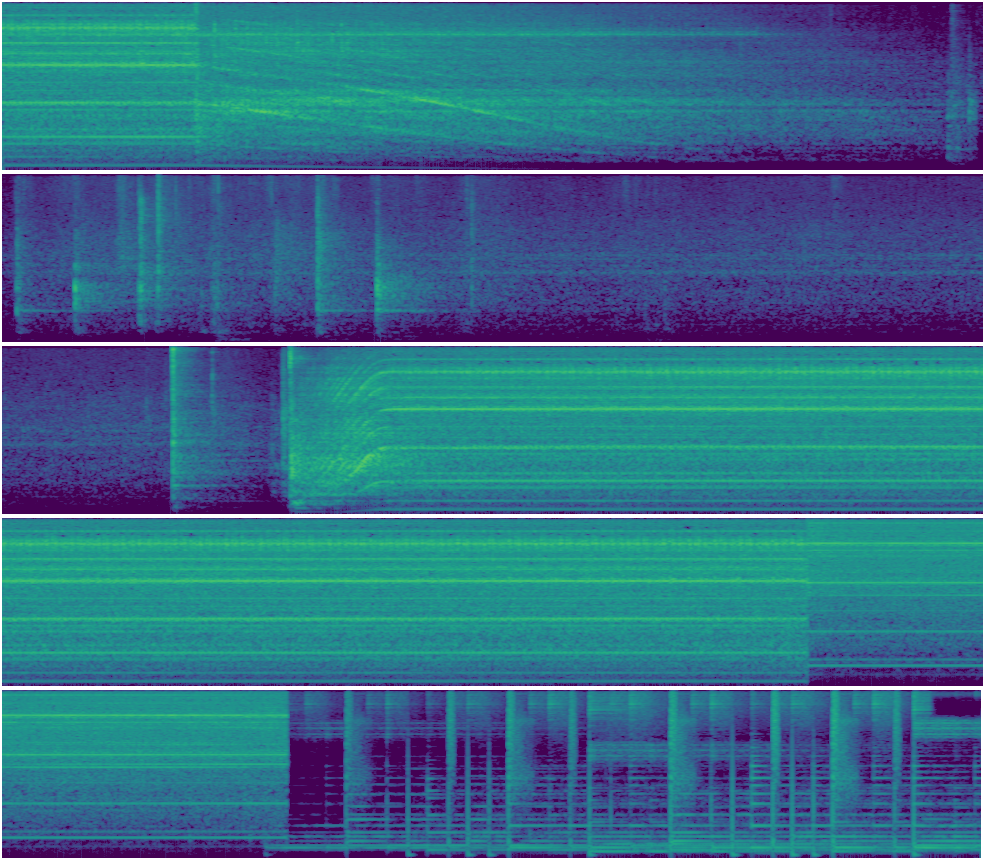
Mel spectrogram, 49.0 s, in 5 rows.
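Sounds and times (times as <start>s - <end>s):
drill bit boring into workpiece: 0.0s - 7.8s, 22.5s - 42.1s
lathe start click: 0.0s - 8.8s, 22.4s - 42.1s
lathe motor whine: 0.0s - 9.4s, 22.5s - 42.1s.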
